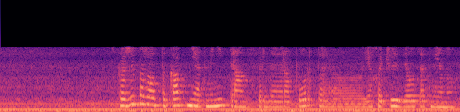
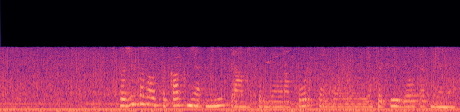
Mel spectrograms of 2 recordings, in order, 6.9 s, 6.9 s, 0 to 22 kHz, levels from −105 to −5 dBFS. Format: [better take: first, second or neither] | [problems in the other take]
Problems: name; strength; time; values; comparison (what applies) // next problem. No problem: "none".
first | background sound (Rain); 12 dB below the speech // room echo; dies away in 1.5 s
